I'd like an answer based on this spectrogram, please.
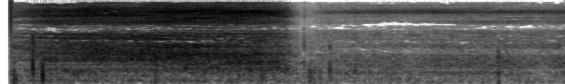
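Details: Indian rock python hissing: a loud, steady, airy hiss held for about two seconds, then cut off sharply, leaving a faint background noise.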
